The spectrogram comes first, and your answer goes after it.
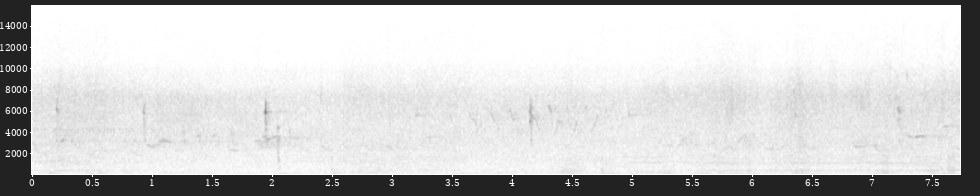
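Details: A swarm of honey bees: an unbroken, deep droning buzz with faint passing wing whines layered over the steady hum.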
